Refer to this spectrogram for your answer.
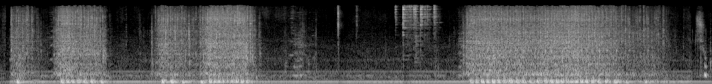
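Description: An industrial sewing machine runs in steady whirring bursts, stitching through leather along mostly curved seams. After three short runs it pauses for a few light clicks, then hums again in one longer stretch.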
